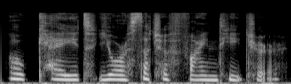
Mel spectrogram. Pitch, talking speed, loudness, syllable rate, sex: 220 Hz, 165 wpm, -18 LUFS, 4.0 syllables/s, female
